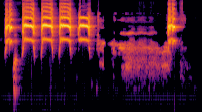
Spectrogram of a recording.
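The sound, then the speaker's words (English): Loud bird squawks: five harsh, evenly spaced calls in quick succession, then softer overlapping chatter and a final squawk, with no one talking. “Well, it's interesting how birds are. When they talk like what we would describe as talking over each other.”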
